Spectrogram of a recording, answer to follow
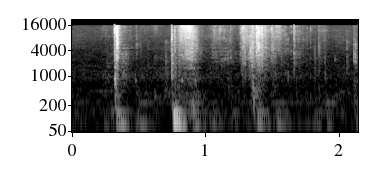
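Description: A strip of card being handled and flipped over on a cutting mat: three short paper rustles and taps, about a third, three-quarters and one and a half seconds in.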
